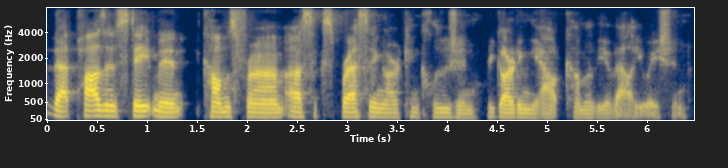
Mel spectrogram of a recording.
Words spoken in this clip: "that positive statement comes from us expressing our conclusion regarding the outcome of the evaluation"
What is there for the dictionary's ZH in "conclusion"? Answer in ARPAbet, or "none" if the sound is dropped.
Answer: ZH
